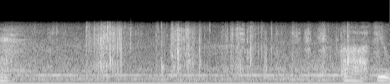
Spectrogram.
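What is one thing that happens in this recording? A hand scrapes and digs through loose soil.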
